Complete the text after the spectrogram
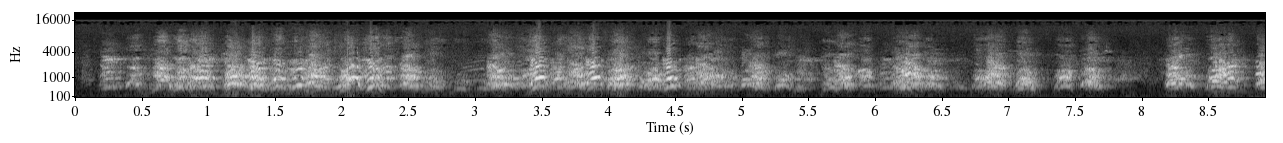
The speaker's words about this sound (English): Well, that, of course, is dogs. It wouldn't be cat.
